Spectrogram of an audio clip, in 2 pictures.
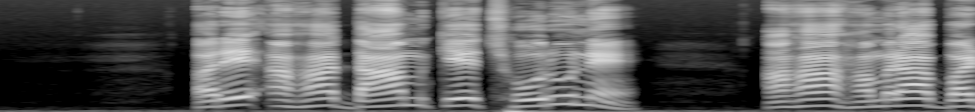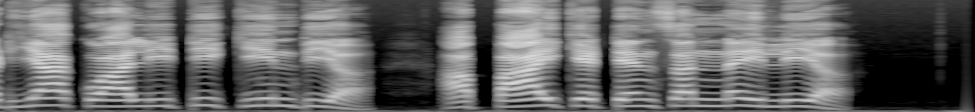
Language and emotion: Maithili, neutral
